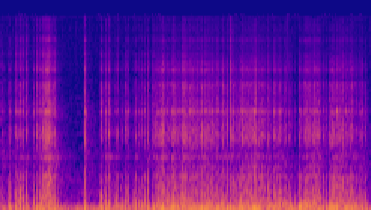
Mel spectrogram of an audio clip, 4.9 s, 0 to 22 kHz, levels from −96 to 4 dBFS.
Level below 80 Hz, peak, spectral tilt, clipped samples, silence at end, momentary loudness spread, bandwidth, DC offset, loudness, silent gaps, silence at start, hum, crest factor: -32 dBFS; -14 dBFS; -6.5 dB/octave; under 0.1%; 0 s; 6 LU; 13 kHz; under 0.1%; -34 LUFS; none; 0 s; none; 18 dB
